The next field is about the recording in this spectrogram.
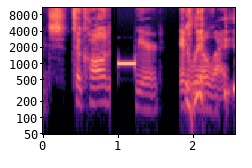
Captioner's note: beep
